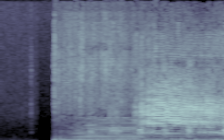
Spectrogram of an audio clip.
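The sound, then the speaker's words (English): Farm animals bleat as an earthquake approaches in the heartland: a wavering, nasal bleat rises over a loud, steady, broad rumbling noise that begins abruptly after a brief quiet moment. “Hey, everybody, calm down. It's okay. Oh, it's coming. The farm animals can always feel it.”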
